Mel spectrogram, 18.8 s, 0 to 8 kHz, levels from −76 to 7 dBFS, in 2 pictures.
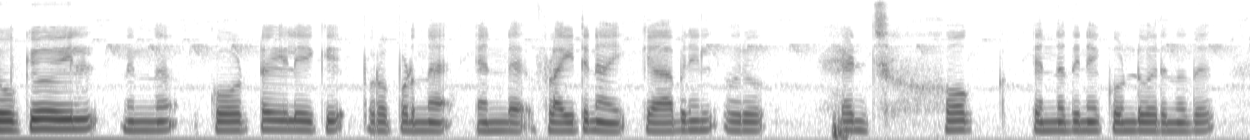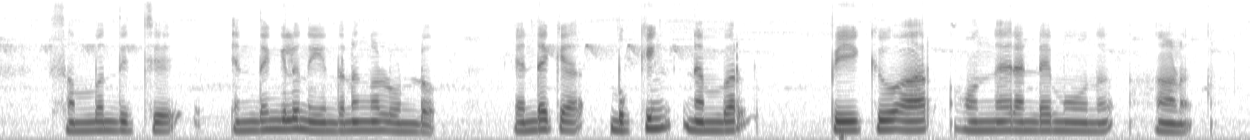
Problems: low volume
